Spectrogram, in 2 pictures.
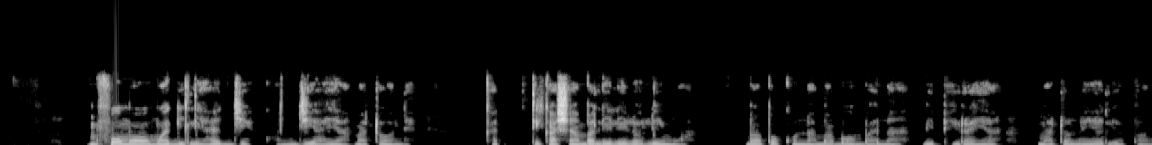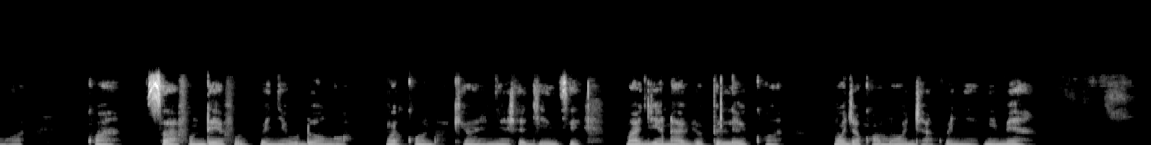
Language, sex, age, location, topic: Swahili, male, 18-24, Nairobi, agriculture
